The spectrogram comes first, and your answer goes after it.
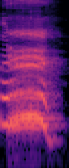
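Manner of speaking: "Р" as a long high trill; isolated sound. Shown as a demonstration. Teacher answers which sound, long trilled Р. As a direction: roll a bare "Р". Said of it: "Який звук?".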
